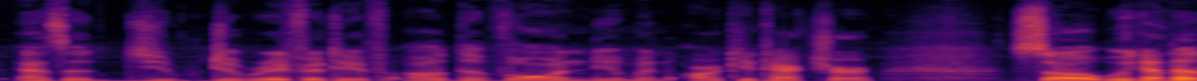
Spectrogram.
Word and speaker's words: von Neumann: or john vonyman so i for the longest time i mispronounced the term is john vonyman because you can see in the pronunciation here the stress or the emphasis is on new so von neumann von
